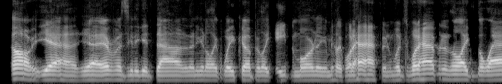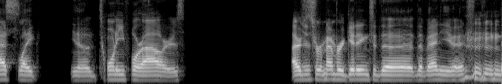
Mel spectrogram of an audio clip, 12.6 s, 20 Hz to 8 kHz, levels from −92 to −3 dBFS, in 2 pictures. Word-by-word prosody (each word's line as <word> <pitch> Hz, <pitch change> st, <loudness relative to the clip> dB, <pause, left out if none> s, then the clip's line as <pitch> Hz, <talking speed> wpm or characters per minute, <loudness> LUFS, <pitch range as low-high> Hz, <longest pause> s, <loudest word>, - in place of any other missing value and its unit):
Oh, 145 Hz, -2 st, +7 dB
yeah, 120 Hz, -1 st, +2 dB
yeah, 125 Hz, +1 st, 0 dB
everyone's 125 Hz, 0 st, +1 dB
gonna 120 Hz, 0 st, -6 dB
get 120 Hz, -1 st, -6 dB
down, 120 Hz, 0 st, +1 dB
and 115 Hz, -, -8 dB
then 120 Hz, -, -6 dB
you're 120 Hz, -, -8 dB
gonna, 120 Hz, -, -4 dB
like, 120 Hz, -1 st, -5 dB
wake 120 Hz, 0 st, -3 dB
up 120 Hz, -, 0 dB
at, -, -, -4 dB
like, 115 Hz, -1 st, -5 dB
8 120 Hz, +1 st, -6 dB
in -, -, -41 dB
the -, -, -17 dB
morning 120 Hz, 0 st, -1 dB
and 115 Hz, -, -9 dB
be 120 Hz, -, -12 dB
like, -, -, -4 dB
what 120 Hz, 0 st, +1 dB
happened? 120 Hz, -4 st, +2 dB
What's 125 Hz, -1 st, -6 dB
what 135 Hz, +3 st, +3 dB
happened 140 Hz, 0 st, +3 dB
in 135 Hz, -, -8 dB
the, 130 Hz, -, 0 dB
like, 130 Hz, -4 st, +2 dB
the 120 Hz, -, -2 dB
last, 130 Hz, +2 st, +3 dB
like, 120 Hz, -1 st, -3 dB, 0.4 s
you 115 Hz, -, -14 dB
know, 115 Hz, -1 st, -7 dB
24 130 Hz, -1 st, -3 dB
hours? 115 Hz, -1 st, +1 dB, 1.4 s
I 130 Hz, -, +5 dB
just 130 Hz, +1 st, -6 dB
remember 135 Hz, 0 st, +1 dB
getting 135 Hz, +1 st, 0 dB
to 130 Hz, 0 st, -8 dB
the 120 Hz, -1 st, +2 dB
the -, -, -2 dB
venue 125 Hz, -1 st, -2 dB
and 140 Hz, -2 st, -6 dB
125 Hz, 225 wpm, -24 LUFS, 120-130 Hz, 1.4 s, Oh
